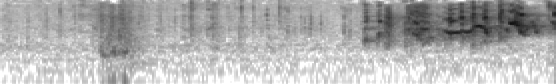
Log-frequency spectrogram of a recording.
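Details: Pet budgerigar while eating: near silence with one low knock, then a loud rush of scratchy, warbling chatter filling the final second.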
